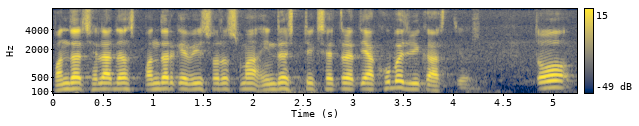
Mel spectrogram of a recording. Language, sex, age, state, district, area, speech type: Gujarati, male, 30-45, Gujarat, Junagadh, urban, spontaneous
